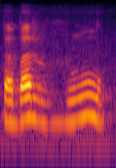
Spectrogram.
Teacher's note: अल तबर्रू नून साकिन का कायदा अख्फा की करेंगे और बर्रू रा पर तशदीद है, सख्ती करते हुए, आगे उसकी तकरार भी होगी थोड़ी सी, और वाव मद्दा है, दोनों होंठों को गोल करते हुए अदा कीजिए, 2 काउंट करना है।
